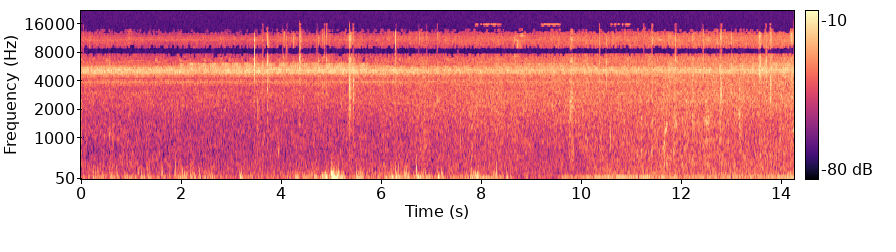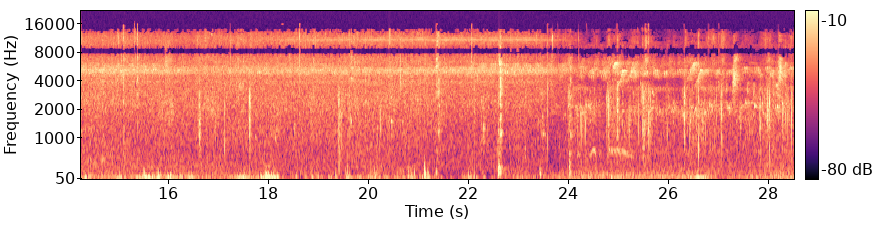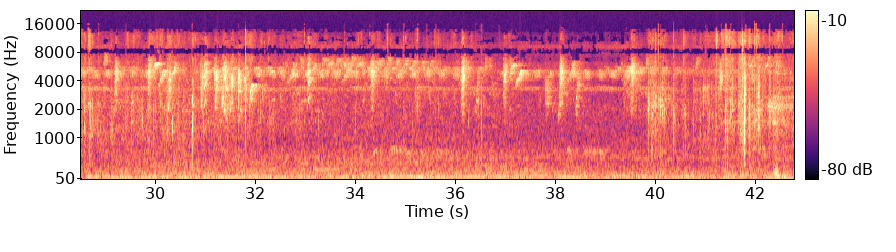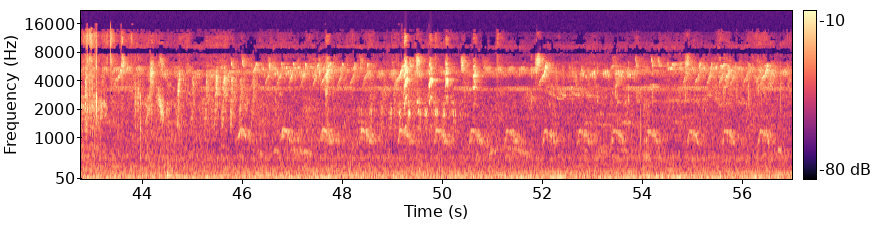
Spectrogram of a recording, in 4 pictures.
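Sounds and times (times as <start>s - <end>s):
outdoor background hum: 0.0s - 57.0s
birds chirping and calling: 41.4s - 57.0s.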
